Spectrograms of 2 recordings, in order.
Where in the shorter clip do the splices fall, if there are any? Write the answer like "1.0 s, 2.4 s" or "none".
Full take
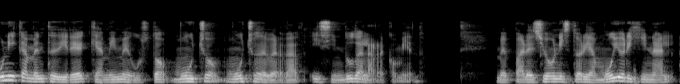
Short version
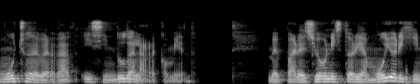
none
